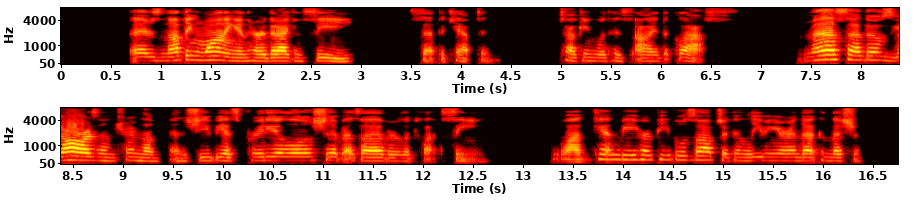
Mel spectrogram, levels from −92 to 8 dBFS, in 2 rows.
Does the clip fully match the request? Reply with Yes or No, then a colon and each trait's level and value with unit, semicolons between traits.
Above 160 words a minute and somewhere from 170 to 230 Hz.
Yes: average, 185 wpm; high, 190 Hz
